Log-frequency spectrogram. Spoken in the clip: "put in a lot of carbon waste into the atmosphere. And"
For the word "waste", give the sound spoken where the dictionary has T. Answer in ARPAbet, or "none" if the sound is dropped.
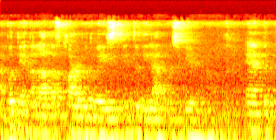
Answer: none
